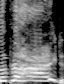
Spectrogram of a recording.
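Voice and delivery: high, loud shouted delivery.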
